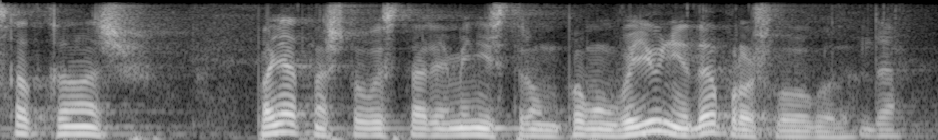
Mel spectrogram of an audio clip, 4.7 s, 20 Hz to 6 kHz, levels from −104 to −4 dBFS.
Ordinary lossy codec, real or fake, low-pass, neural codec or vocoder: none; real; 5.4 kHz; none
